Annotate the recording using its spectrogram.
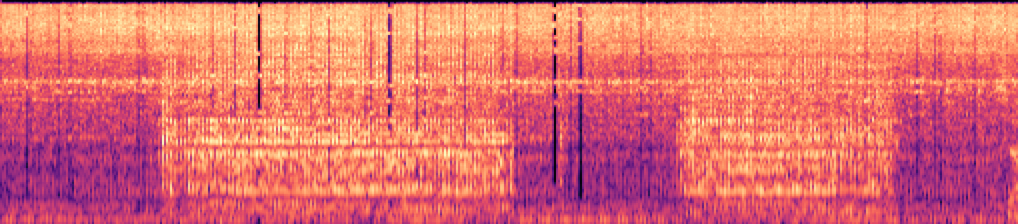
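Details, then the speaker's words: Steady motor hum with two bursts of loud rasping grind as a stone study model is trimmed close to, but not touching, the teeth on a model trimmer. "getting in somewhat close but never touching the teeth and that's about it for this model"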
